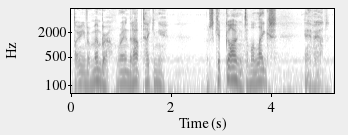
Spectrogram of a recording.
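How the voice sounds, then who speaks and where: A man playing a proud, defensive villain who is secretly lovestruck, speaking an intense, halting confession in a dramatic audio roleplay. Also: lowish voice, vocal fry, slight background noise. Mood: anguished, confessional. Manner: intense, halting confession, swearing, sometimes dropping to whispers. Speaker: voice actor in a romantic audio roleplay. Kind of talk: dramatic audio roleplay monologue addressed to the listener. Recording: music behind the voice.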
